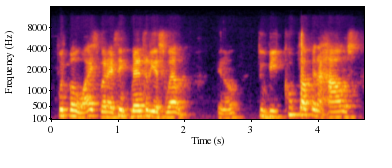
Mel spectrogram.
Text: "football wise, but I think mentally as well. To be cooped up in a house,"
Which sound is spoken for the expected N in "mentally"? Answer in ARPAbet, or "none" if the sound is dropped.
N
